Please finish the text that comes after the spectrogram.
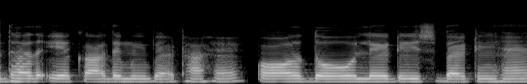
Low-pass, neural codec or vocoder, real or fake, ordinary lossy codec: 7.2 kHz; none; real; AAC, 48 kbps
